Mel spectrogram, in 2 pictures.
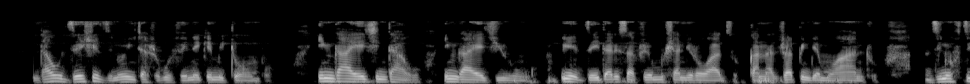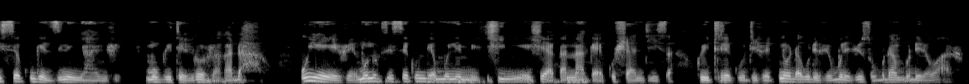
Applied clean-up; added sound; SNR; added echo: none; none; none; none.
